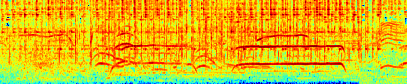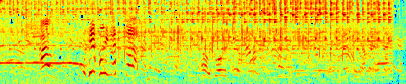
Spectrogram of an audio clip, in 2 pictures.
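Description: A song with a voice singing long held notes, with low outdoor rumble coming in about halfway through.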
